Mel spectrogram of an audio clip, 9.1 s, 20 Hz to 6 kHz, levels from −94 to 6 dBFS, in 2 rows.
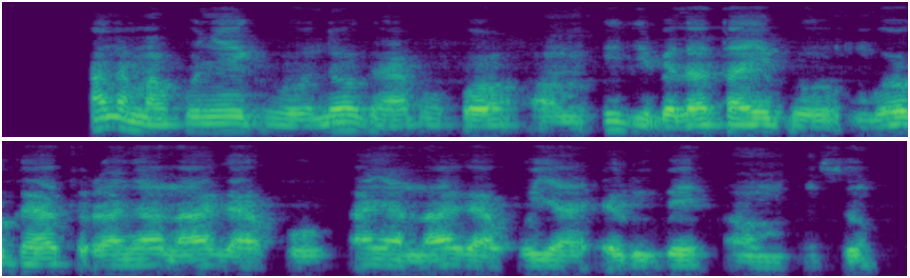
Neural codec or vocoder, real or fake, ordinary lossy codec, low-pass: none; real; none; 5.4 kHz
